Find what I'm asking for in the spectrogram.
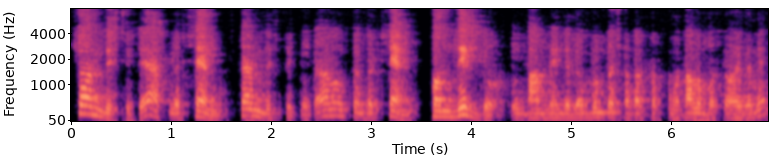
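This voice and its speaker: A man teaching a pronunciation lesson to schoolchildren, explaining step by step and repeating words slowly to drill them. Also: medium pitch, warm tone. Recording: slightly dull lo-fi recording with faint noise.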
